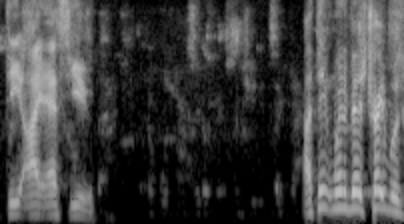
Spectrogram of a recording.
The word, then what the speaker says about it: Disu: I'm not sure how you pronounce his last name. It's Disu.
